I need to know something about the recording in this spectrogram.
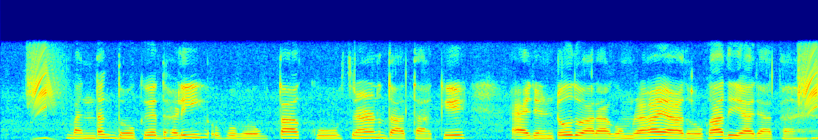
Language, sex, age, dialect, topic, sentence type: Hindi, female, 60-100, Kanauji Braj Bhasha, banking, statement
